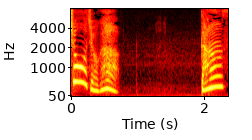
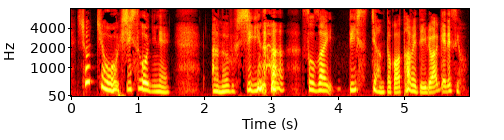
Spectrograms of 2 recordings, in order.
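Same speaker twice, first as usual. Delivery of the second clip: ordinary delivery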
